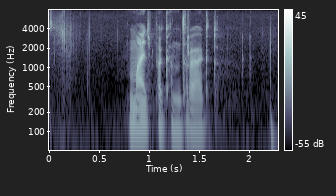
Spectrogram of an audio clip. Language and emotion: Russian, neutral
